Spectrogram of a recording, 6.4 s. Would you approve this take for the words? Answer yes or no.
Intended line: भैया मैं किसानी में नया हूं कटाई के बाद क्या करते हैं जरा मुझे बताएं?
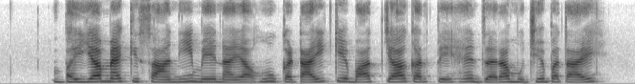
yes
